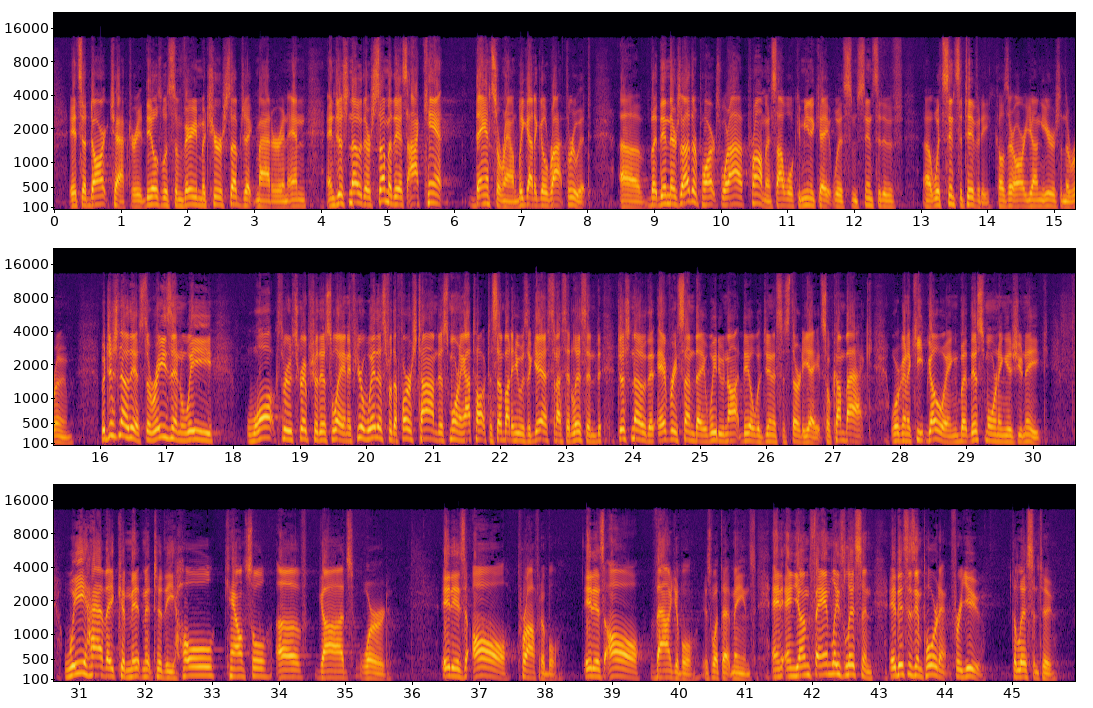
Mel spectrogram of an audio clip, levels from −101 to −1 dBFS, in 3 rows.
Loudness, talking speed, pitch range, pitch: -19 LUFS, 200 wpm, 130-170 Hz, 150 Hz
